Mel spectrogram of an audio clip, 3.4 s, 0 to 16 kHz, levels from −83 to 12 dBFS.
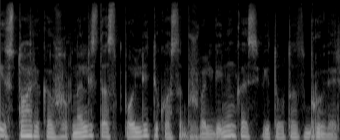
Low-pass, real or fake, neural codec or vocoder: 14.4 kHz; fake; vocoder, 44.1 kHz, 128 mel bands every 256 samples, BigVGAN v2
